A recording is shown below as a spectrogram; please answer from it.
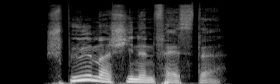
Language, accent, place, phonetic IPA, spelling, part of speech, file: German, Germany, Berlin, [ˈʃpyːlmaʃiːnənˌfɛstə], spülmaschinenfeste, adjective, De-spülmaschinenfeste.ogg
- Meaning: inflection of spülmaschinenfest: 1. strong/mixed nominative/accusative feminine singular 2. strong nominative/accusative plural 3. weak nominative all-gender singular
